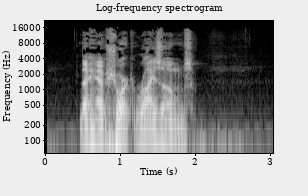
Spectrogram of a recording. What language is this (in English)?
English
